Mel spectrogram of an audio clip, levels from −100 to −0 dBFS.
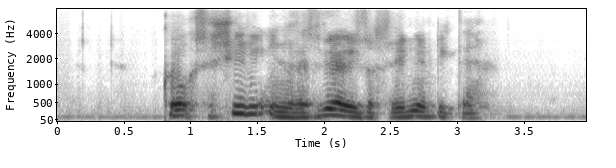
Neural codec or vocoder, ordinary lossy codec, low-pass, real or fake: codec, 16 kHz, 2 kbps, FreqCodec, smaller model; none; none; fake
